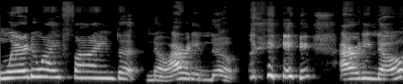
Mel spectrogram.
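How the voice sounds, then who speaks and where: On a very clean recording with a silent background, a woman with an American accent talks in a high voice with lively intonation. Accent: American accent, can switch to Guyanese. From Guyana. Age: 50s. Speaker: digital nomad and pet sitter. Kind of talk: interview.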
